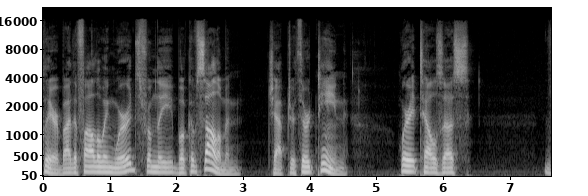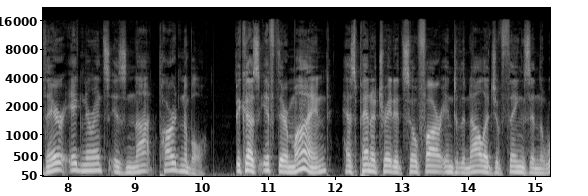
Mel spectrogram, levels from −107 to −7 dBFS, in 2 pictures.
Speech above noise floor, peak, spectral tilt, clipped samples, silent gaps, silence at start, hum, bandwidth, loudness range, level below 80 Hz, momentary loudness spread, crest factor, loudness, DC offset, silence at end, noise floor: 45 dB; -14 dBFS; -6 dB/octave; under 0.1%; none; 0 s; none; 16.5 kHz; 4 LU; -54 dBFS; 9 LU; 18 dB; -31 LUFS; under 0.1%; 0 s; -75 dBFS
